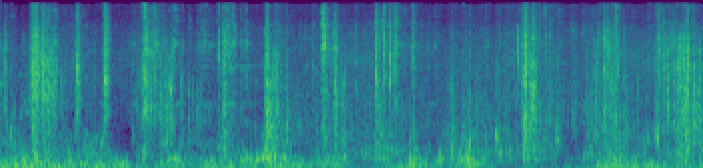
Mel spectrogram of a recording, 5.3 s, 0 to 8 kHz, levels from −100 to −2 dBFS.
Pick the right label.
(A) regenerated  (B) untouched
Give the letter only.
B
